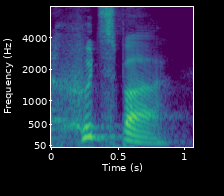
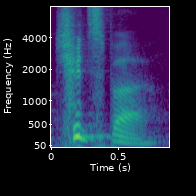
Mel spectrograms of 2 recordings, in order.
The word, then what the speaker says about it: chutzpah: If you were here 2 weeks ago, we talked about chutzpah, which I mispronounced chutzpah. That's kind of funny. You can laugh. Mostly because I'm not Jewish. I mispronounce it.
